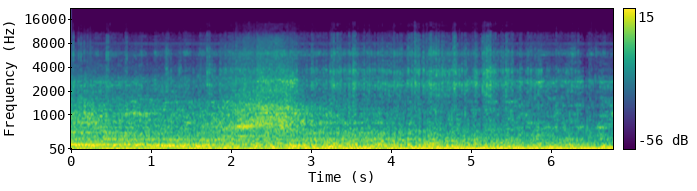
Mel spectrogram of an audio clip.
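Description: A vehicle on the move: steady engine and road noise, with a brief swell of hiss about two seconds in.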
